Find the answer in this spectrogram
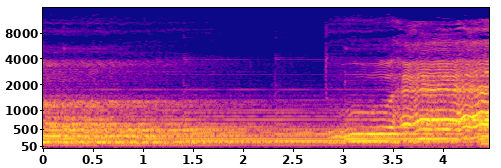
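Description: Slowed-down, reverb-heavy Bollywood song: a long drawn-out sung note over a steady low drone, then a louder new vocal phrase rising in about three seconds in.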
